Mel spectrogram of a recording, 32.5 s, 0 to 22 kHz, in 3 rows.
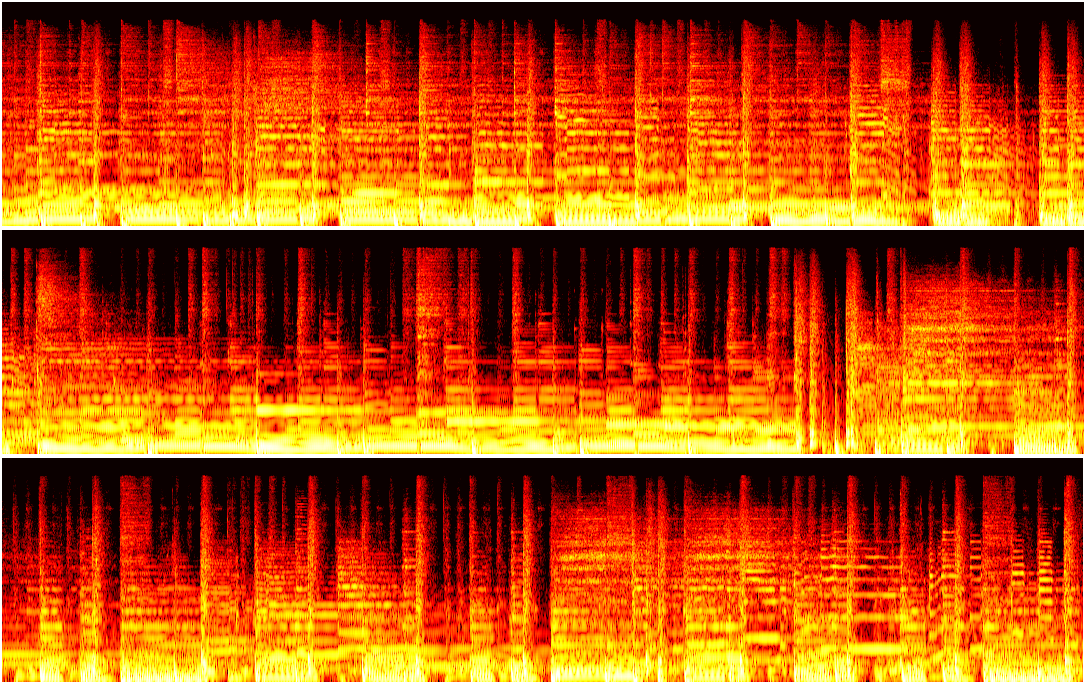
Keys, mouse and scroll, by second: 7.6 click, 9.5 click, 10.3 click, 12.2 click, 12.5 click, 14.1 click, 14.8 click, 16.0 click, 16.9 alt+click, 18.1 click, 19.6 alt+click, 19.7 click, 21.6 alt+click, 22.0-23.4 drag, 24.3 alt+click, 24.9-26.6 drag, 30.4 alt+shift+scroll up 2, 31.2 click, 31.6 click.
